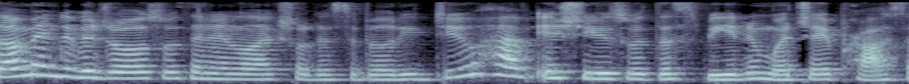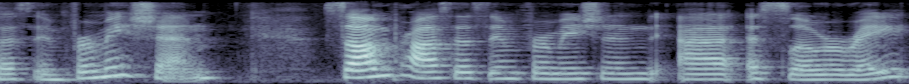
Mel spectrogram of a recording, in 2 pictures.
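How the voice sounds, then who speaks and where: Woman at medium pitch and moderate pace, a normal speaking voice, lively intonation. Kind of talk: training lecture.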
